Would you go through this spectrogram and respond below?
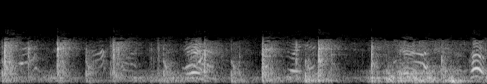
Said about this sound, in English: Here are some benches we haven't chopped up yet. That's the stuff. Keep chopping.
